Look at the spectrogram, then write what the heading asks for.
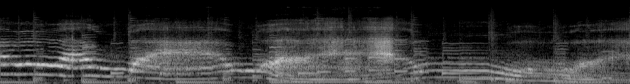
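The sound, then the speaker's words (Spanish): A neighbor's cat that has come down into a patio yowls and caterwauls in long, wavering, rising-and-falling cries, loud, continuing for several seconds with no one talking. “Un ruido me despertó de sopetón.”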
